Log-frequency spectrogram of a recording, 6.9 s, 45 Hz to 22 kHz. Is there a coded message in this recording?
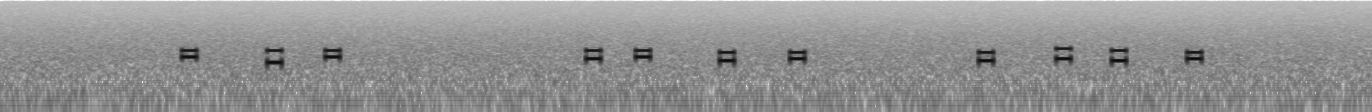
Yes: DTMF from 0.9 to 6.0 s, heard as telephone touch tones, dialled by hand, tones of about 80 ms. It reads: 020 8047 4957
